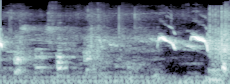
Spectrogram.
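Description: Pet chickens, kept alongside turkeys at feeding time, give a few short, soft clucks, close by and quiet.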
